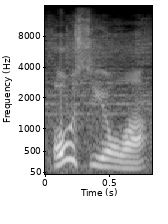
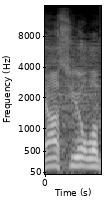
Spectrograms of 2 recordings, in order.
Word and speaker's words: Osceola: Osceola, Florida, not to be confused with Osceola, Nebraska, or Osceola, Iowa. And yes, it is pronounced Osceola in Iowa. I learned that the hard way.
